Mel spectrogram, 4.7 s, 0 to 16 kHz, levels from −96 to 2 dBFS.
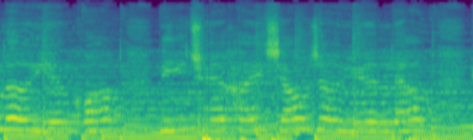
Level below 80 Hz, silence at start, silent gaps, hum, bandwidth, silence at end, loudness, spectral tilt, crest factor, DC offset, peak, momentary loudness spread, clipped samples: -20 dBFS; 0 s; none; none; 15 kHz; 0 s; -14 LUFS; -5.5 dB/octave; 12 dB; under 0.1%; 0 dBFS; 3 LU; 0.3%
